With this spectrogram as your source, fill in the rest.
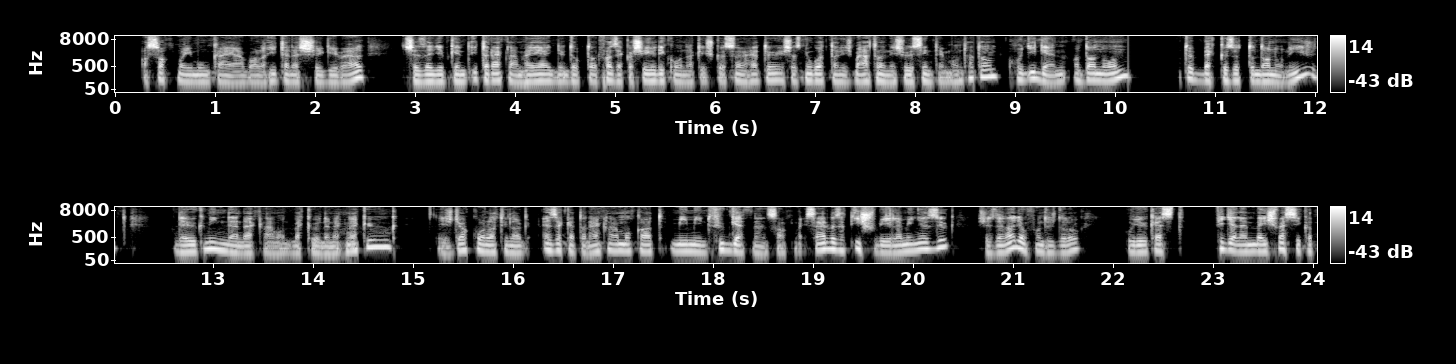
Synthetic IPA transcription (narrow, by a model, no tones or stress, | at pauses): ɒsɒkmɒjimuŋkaːjaːvɒlɒɦit̪ɛlɛʃːeːɡeːvɛl | eːʃɛzɛɟeːp̚keːnt̪it̪ːɒɾɛklaːmɦɛjɛd̪o̞k̚t̪o̞rfɒzɛkɒʃild̪ikoːnɒkiʃkø̞sø̞nɦɛt̪øːeːʃɛsɲuɡot̪ːɒniʒbaːt̪oɾoneːʃøːsint̪eːmːo̞nt̪hɒt̪o̞mho̞ɟiɡɛnɒd̪ɒno̞n | t̪øbːɛkːøzø̞t̪ːɒd̪ɒno̞niʃ | d̪ɛøːkmind̪ɛnrɛkla̰ːmo̰d̪̚bɛky̰ld̪ɛnɛ̰knɛkyŋk | ḛːʒɟɒko̞rlɒt̪ilɒɡɛzɛkɛt̪ɒɾɛklaːmo̞kɒt̪mimint̪fyɡːɛt̪lɛnsɒ̰kmɒ̰jisɛrvɛzɛt̪iʃʋeːlɛmeːɲɛzːyk | eːʃɛzɛnɒɟo̞ɱfo̞nt̪o̞ʒd̪o̞lo̞ɡ | ho̞ɟøːkɛst̪ | fiɟɛlɛmbɛiʃʋɛsikɒ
